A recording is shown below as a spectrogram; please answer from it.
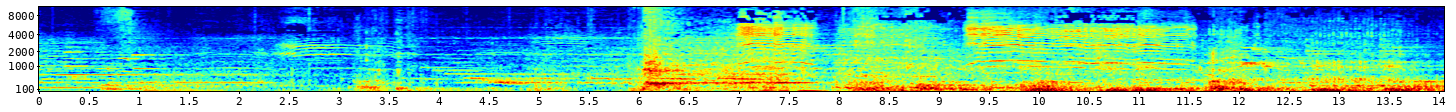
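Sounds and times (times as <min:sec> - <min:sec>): background music: 0:00.0 - 0:14.0
cartoon lamb bleating: 0:07.0 - 0:11.7.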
